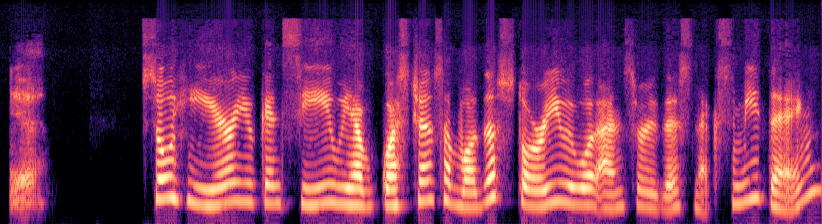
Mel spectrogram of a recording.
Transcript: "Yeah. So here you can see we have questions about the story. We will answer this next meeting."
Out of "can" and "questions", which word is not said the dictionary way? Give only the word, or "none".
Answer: questions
